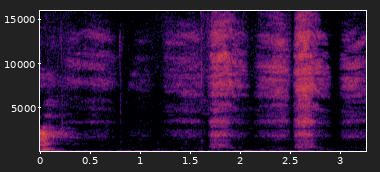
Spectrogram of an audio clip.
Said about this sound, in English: don't panic about my breathing. I always breathe like this.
